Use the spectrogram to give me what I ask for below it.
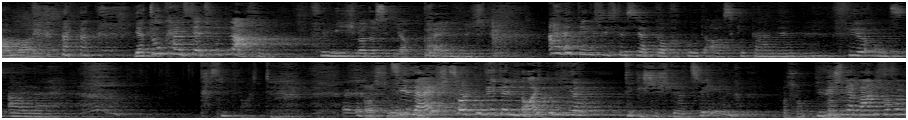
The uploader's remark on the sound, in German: Live-Mitschnitt der Aufführung. C-Arts Tonstudio.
